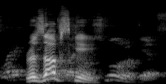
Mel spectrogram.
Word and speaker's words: Rozovsky: How do you pronounce it? Rozovsky.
